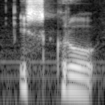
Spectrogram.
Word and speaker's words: escrow: अब एक और हमारे पास लफ्ज़ है इस्क्रो, ESCROW। इस्क्रो आपकी वजह से मैं फारसी का व्यूअर सेल्फ मैं आप इसको स्पेलिंग इसलिए स्पेल कर रहा हूँ ताकि आपको कोई इशू ना हो।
